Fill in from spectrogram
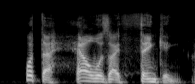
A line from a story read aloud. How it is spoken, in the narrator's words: I snarled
